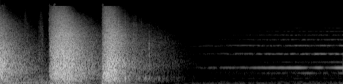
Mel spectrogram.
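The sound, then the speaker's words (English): Two loud gunshot sound effects fire about half a second apart, each with a harsh crack and a trailing decay, followed by a quiet, sustained ringing chime-like tone. No one speaks. “Your muscles spasm. And you fire.”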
